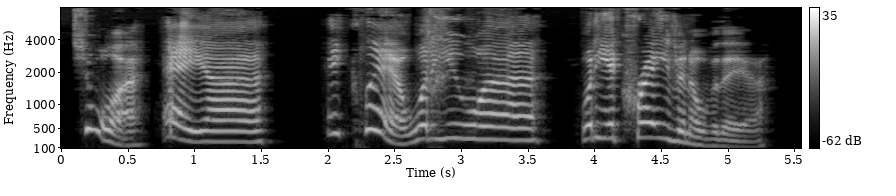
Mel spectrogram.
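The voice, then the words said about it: Character voice with Brooklyn accent. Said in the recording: “do my Miss Occult voice ... I feel like you kind of broke Brooklyn for a second ... I did break a little Brooklyn”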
